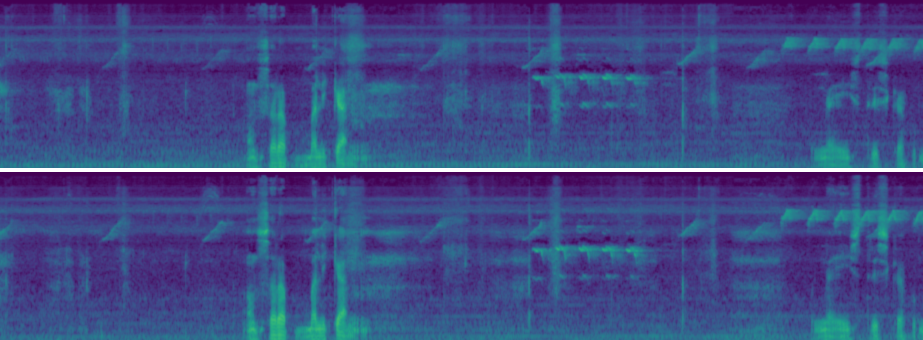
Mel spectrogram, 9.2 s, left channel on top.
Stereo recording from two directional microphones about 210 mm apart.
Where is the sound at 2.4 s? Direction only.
25° right (ahead or behind).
